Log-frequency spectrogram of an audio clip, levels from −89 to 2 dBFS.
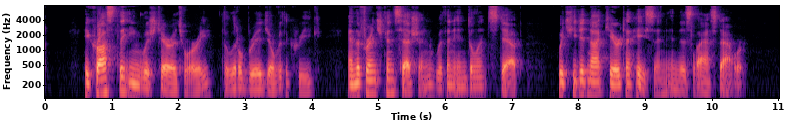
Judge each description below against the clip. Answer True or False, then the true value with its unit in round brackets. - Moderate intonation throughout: True (4.9 semitones)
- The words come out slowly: False (165 wpm)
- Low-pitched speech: True (105 Hz)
